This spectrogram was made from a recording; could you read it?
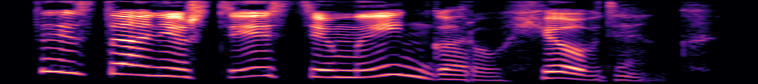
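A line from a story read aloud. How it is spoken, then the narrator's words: Pleased booming laughter. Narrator (Russian): Барди довольно захохотал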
